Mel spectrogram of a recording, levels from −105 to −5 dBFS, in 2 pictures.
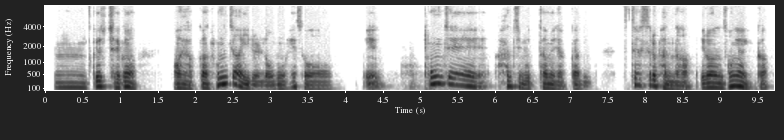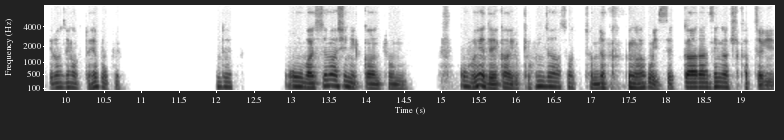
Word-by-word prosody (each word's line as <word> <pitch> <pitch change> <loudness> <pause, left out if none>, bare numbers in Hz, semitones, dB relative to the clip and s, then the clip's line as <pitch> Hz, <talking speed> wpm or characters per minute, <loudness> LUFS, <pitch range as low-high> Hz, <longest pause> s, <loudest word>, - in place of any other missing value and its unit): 음. 115 -1 -5
그래서 140 -1 +3
제가 125 -3 +1 0.5
'아 - - -1
약간 95 +4 -1
혼자 200 +2 +4
일을 90 -3 -1
너무 90 +2 -3
해서 85 -10 -5 0.4
이게 - - -4 0.6
통제하지 155 - -1
못하면 95 0 -2
약간 85 0 -6 0.4
스트레스를 165 -3 -2
받나? 85 - -3
이런 110 0 +3
성향인가'? 135 -1 +2
이런 115 +3 -2
생각도 110 -5 -5
해 120 - +2
보고요. 120 -7 -6 1.3
근데 130 -1 -3 0.7
어 135 -2 +3
말씀하시니까 115 -4 +2
좀 95 -3 -3 0.7
'어 140 - -1
왜 140 +4 +5
내가 95 0 +3
이렇게 95 +2 -5
혼자서 130 -3 0
전전긍긍하고 110 +2 +1
있을까?'라는 120 +7 +5
생각이 120 0 +1
갑자기 85 -2 -2
115 Hz, 270 characters per minute, -26 LUFS, 95-135 Hz, 1.3 s, 왜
